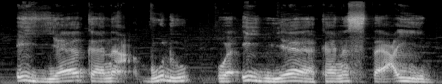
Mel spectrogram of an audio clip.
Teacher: Pada ayat ini sering kesalahan itu terjadi pada nabr. Nabr itu adalah penekanan yang harus kita lakukan pada huruf ya bertasydid. Jadi ditekan iyyaka na'budu wa iyyaka nasta'in.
